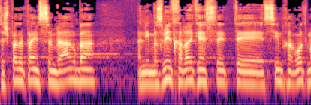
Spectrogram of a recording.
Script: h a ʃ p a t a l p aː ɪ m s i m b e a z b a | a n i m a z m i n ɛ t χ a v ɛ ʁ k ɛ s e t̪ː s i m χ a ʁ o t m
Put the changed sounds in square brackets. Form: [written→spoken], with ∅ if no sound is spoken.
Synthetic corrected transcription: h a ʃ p a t a l p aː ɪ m s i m [b→v] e a [z→ʁ] b a | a n i m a z m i n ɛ t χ a v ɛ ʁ k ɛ s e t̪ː s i m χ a ʁ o t m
